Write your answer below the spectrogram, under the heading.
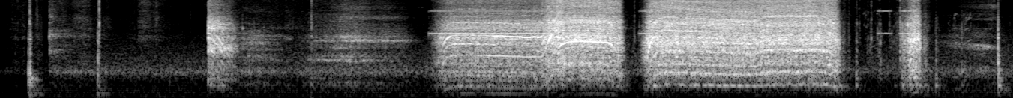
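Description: DeWalt cordless drill driver driving a screw through a plastic decking pedestal's tab into the timber frame, in two runs of about a second each with a short pause between. A few light knocks come before the driving starts.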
